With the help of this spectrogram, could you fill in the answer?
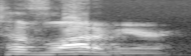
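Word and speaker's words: Hvaldimir: Combining the Norwegian word for whale, Haval, and the first name of Russian President Vladimir Putin. So it's Havladimir. I've been saying it wrong.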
